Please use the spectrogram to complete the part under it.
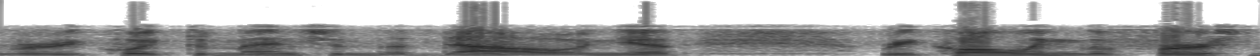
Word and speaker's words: Tao: The sense of Tao, the T-A-O, sometimes D-A-O, it's pronounced as a D in any case,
